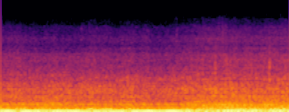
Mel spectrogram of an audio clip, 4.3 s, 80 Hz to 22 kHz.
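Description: Cammed 5.0-litre (302) Ford V8 of a 1993 Mustang GT, with a B303 cam and Magnaflow exhaust, running with a steady low drone, heard from inside the cabin. About three seconds in the drone turns choppier.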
